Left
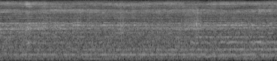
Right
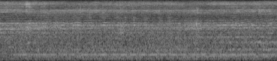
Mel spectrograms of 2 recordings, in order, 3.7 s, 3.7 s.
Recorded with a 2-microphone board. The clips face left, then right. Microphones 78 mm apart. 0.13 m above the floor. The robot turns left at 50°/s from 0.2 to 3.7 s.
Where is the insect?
165° right, 4.5 m; by 3.7 s 20° left, 4.5 m.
